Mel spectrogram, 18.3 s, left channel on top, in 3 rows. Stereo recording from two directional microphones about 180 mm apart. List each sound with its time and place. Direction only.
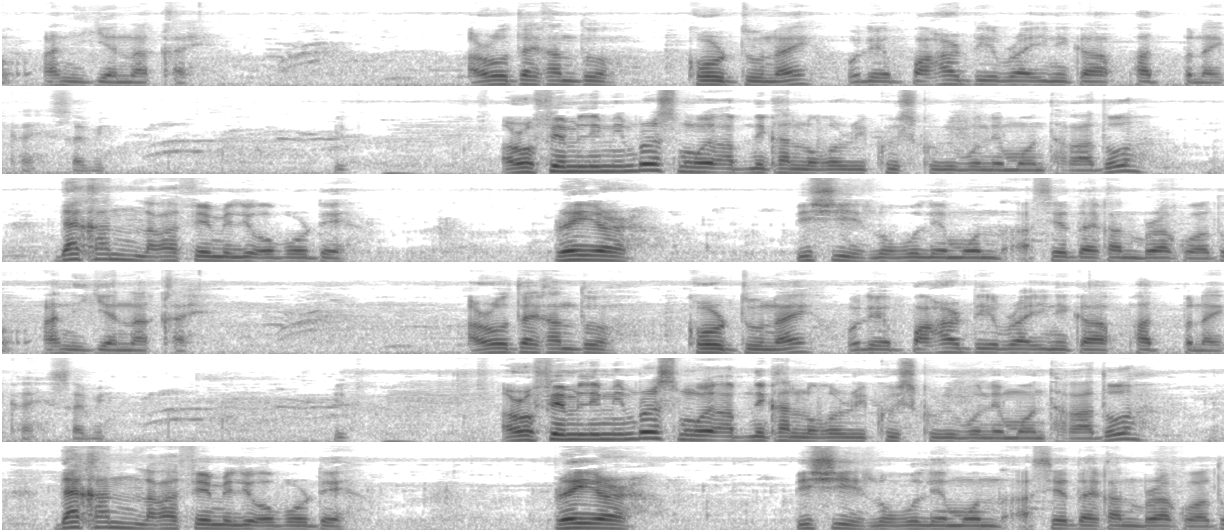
0.2 s speech: 5° right (ahead or behind)
2.3 s speech: 10° right (ahead or behind)
8.5 s speech: 5° right (ahead or behind)
15.0 s speech: 10° right (ahead or behind)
